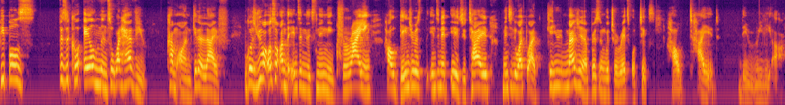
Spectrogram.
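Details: Adult woman speaking; normal speech.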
